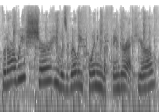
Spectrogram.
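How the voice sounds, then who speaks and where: A woman's voice: high voice, animated, fairly quick, over music. A woman voicing a cool, analytical teenage girl detective in an anime game, composed and probing.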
